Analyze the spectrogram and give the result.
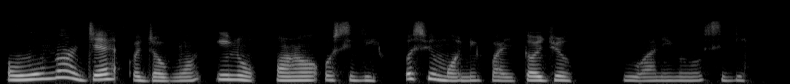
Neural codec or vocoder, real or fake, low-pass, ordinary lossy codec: codec, 16 kHz, 0.7 kbps, FocalCodec; fake; none; none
